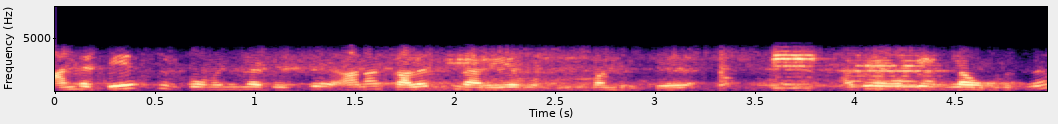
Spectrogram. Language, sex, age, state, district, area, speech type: Tamil, female, 30-45, Tamil Nadu, Chennai, urban, conversation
